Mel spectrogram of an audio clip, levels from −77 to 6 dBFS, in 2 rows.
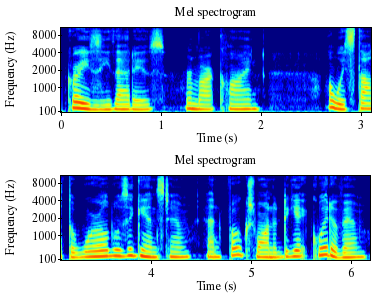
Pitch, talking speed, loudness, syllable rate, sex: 200 Hz, 195 wpm, -17 LUFS, 5.3 syllables/s, female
